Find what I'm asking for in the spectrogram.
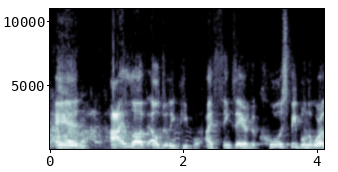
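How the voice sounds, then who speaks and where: Animated man's voice, high-pitched, at a fairly quick pace with ordinary pitch variation. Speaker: comedian. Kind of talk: stand-up.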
